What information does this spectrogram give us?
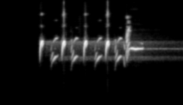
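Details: An American goldfinch gives a short phrase of about six paired chirps, a high note followed by a lower one, then finishes on a thin, steady whistled tone.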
